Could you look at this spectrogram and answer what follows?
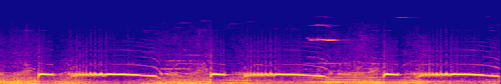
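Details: White dove lure call used to prompt kept birds, from Indonesia: a long, steady, mellow coo with a slight trill, given three times about every two and a half seconds over a constant low engine-like rumble.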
